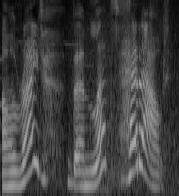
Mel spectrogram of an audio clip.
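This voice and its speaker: A woman's voice: high voice, huge pitch swings, slow pace, sharp tone, a little hiss or hum, exaggerated voice. A woman voicing an earnest young woman who leads a company, reflecting in game dialogue. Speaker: company president. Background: game music.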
